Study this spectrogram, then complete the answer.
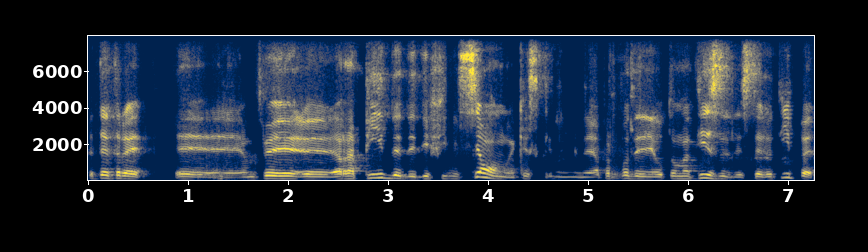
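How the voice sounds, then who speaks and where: Speaking at a fairly slow pace, a man with an Italian accent uses a fairly high pitch and lively intonation. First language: Italian (speaking French). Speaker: semiotics professor. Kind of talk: academic lecture. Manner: halting, many hesitations.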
